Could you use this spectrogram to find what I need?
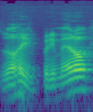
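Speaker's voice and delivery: normal talking voice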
